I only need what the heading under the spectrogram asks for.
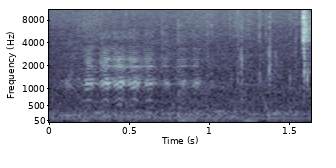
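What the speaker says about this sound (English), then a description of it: "There's some more sheep." Sheep bleating in a video game, a short faint bleat or two over a low steady background hum, with no talk.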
